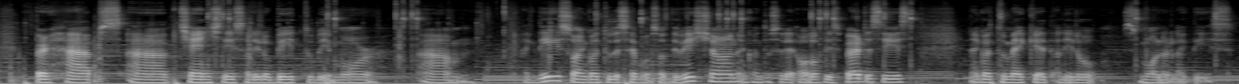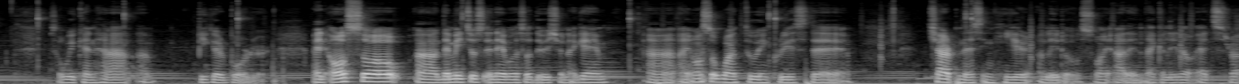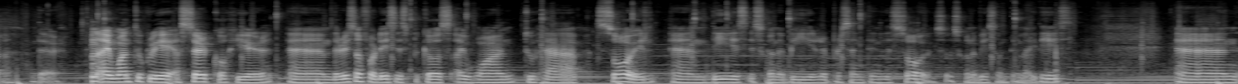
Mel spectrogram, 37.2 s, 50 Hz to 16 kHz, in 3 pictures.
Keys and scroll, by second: 25.3 Escape.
